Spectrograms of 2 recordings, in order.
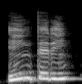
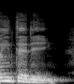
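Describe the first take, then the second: First: Ínterim with a long, high ÍN; first-syllable stress. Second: Interim with weight on RIM; last-syllable stress. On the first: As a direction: lead hard with the ÍN of ínterim. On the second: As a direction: push the final syllable of interim. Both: Shown as a demonstration. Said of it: "a pronúncia é ínterim e não interim".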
